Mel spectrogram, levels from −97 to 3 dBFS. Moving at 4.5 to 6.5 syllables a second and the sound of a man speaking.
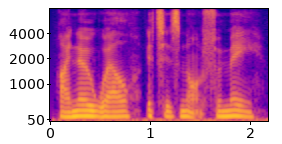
No: 4.0 syllables/s; male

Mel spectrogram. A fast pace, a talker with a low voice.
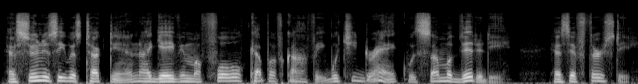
Yes: fast, 225 wpm; low, 130 Hz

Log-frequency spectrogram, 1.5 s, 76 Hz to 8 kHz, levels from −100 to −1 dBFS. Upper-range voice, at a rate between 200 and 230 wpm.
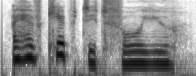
No: high, 195 Hz; fast, 245 wpm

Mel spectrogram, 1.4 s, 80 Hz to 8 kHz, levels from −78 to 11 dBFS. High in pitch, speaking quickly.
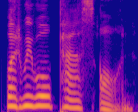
Yes: high, 210 Hz; fast, 215 wpm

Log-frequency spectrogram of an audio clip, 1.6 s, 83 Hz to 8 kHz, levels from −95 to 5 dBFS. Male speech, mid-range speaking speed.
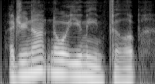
No: male; fast, 310 wpm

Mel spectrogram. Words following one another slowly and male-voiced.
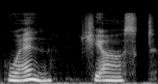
No: slow, 115 wpm; female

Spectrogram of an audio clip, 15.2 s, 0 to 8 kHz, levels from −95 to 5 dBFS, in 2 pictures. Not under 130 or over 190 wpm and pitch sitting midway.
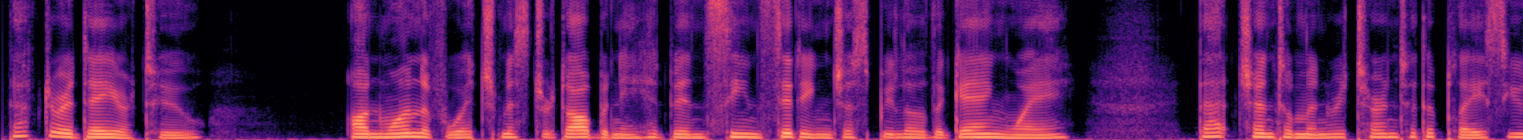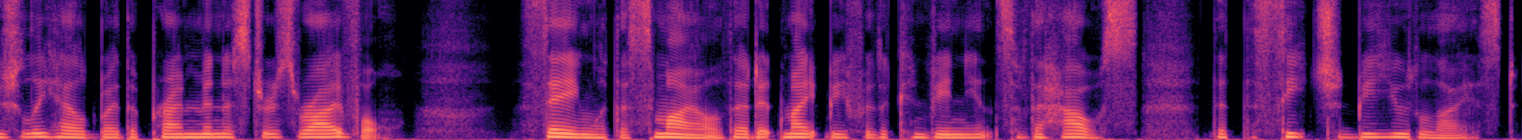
No: average, 200 wpm; medium, 180 Hz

